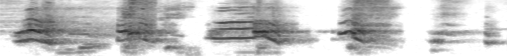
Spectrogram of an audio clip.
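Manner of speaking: loud high burst of laughter; big laughing shout. Real, not acted. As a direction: let out a whooping laugh. Bursts out laughing at own joke.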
